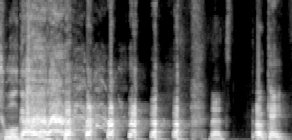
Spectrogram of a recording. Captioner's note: laughter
